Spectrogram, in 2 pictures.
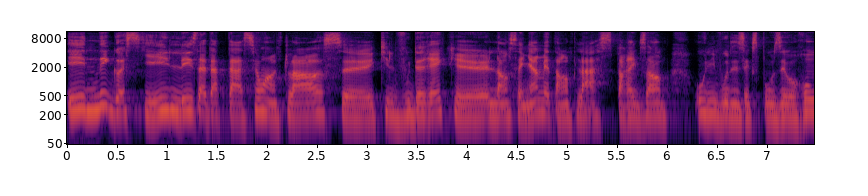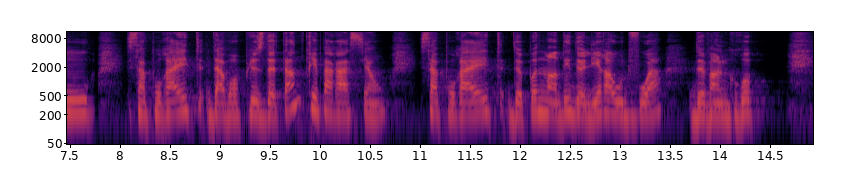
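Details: Adult woman speaking French; no speech disorder.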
